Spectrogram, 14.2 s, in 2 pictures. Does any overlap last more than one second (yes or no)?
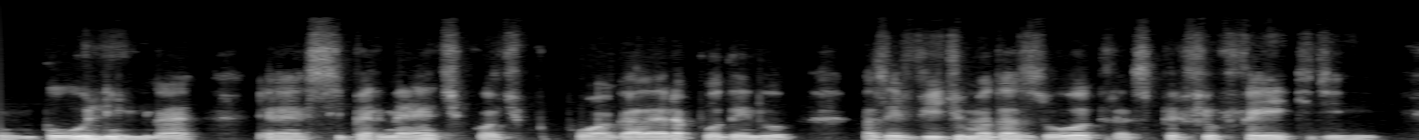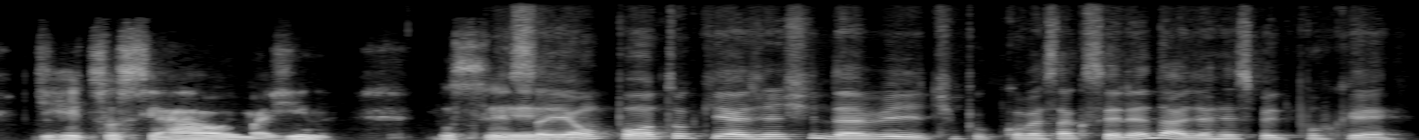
no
